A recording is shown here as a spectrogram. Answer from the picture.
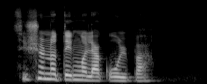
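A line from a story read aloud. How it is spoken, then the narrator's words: Nasal voice. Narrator (Spanish): un cretino constantemente decía con voz nasal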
